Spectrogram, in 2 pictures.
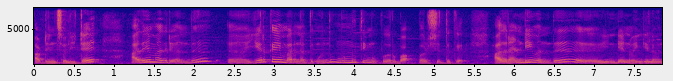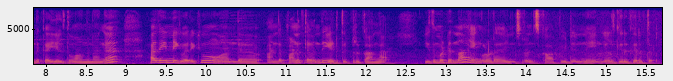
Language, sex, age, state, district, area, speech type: Tamil, female, 60+, Tamil Nadu, Dharmapuri, rural, spontaneous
